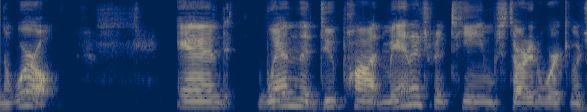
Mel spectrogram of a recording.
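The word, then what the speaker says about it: du Pont: Hey, is this the same DuPont that makes the model airplane glue? It is pronounced DuPont. It is named after Helios Irene DuPont.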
